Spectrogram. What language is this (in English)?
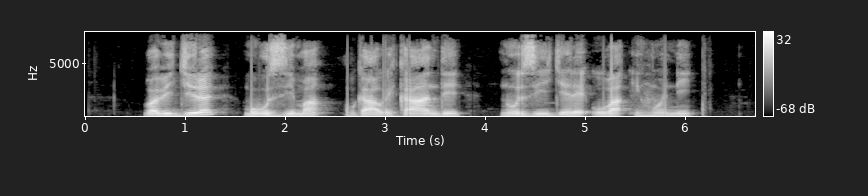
Kinyarwanda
